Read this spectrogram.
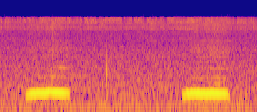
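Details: Wheezing from narrowed airways: two low, steady musical tones about a second long with breathing.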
